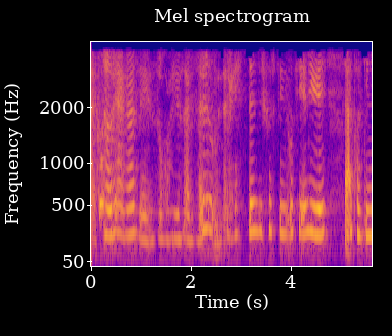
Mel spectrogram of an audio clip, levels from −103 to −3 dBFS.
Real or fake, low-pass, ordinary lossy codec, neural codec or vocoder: fake; 3.6 kHz; MP3, 24 kbps; autoencoder, 22.05 kHz, a latent of 192 numbers a frame, VITS, trained on one speaker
